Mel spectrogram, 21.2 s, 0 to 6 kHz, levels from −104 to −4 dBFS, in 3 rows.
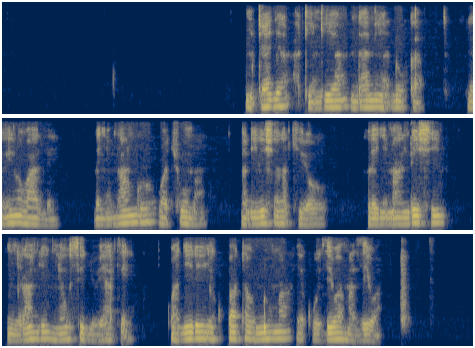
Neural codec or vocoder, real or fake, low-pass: vocoder, 44.1 kHz, 128 mel bands, Pupu-Vocoder; fake; 5.4 kHz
